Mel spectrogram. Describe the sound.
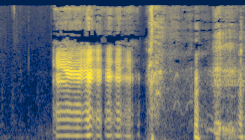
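A loud, quavering bleat from a goat with dynamite in its mouth, a Big Thunder Mountain Railroad sound used to mark a Disneyland point, rings out for nearly a second, followed by a couple of abrupt, noisy bursts and rougher trailing sounds.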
